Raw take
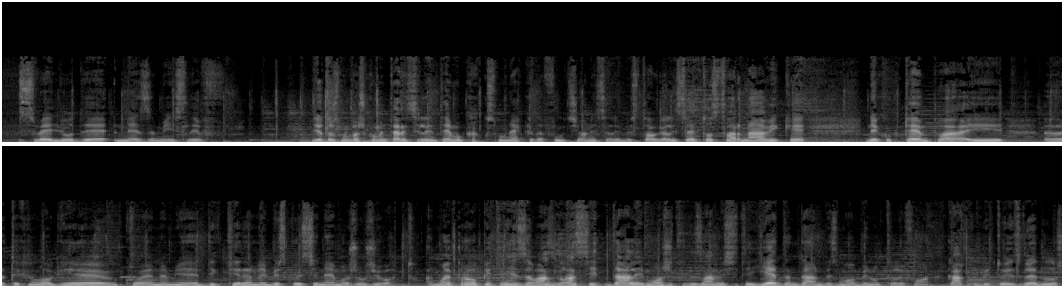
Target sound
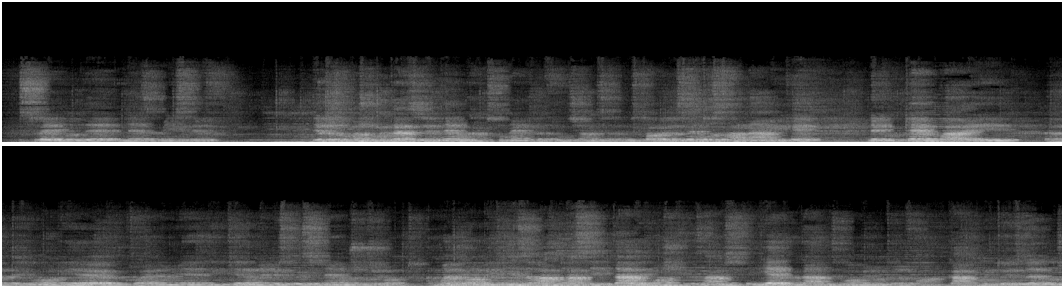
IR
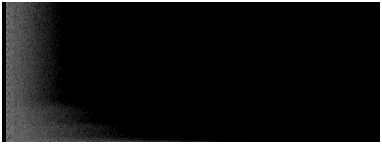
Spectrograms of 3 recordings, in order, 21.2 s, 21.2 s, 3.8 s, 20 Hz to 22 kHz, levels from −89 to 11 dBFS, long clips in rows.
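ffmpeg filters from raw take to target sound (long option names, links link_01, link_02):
-filter_complex "[0:a]asettb=1/sr,asplit=3[link_01][link_02][link_03];[link_01]atrim=end=7.184[link_04];[link_02]atrim=start=7.18:end=7.75,asetpts=PTS-STARTPTS,afade=type=in:duration=0.004:curve=qsin,afade=type=out:start_time=0.566:duration=0.004:curve=qsin,acompressor=threshold=-32dB:ratio=2[link_05];[link_03]atrim=start=7.746[link_06];[link_04][link_05]acrossfade=duration=0.004:curve1=hsin:curve2=qsin[link_07];[link_07][link_06]acrossfade=duration=0.004:curve1=qsin:curve2=hsin[link_08];[1:a]atrim=start_sample=2205,atrim=end_sample=4410,asetrate=24255,aresample=44100[link_09];[link_08][link_09]afir=irnorm=-1:irlink=0"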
